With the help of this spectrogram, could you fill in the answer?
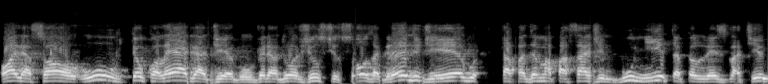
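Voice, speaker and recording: Over a quiet background, a man speaks at a moderate pace with hardly any pauses and very even loudness. His fairly high pitch carries a dark, mellow tone and ordinary pitch variation. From southern Brazil, Porto Alegre. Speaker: journalist, interview show host. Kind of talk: political interview show.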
